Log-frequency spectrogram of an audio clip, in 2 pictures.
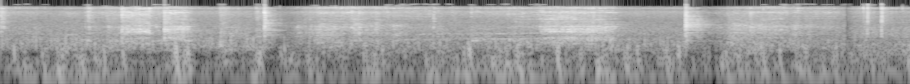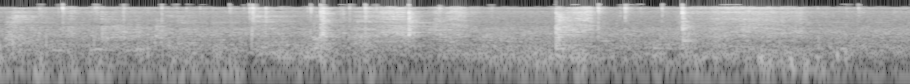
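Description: Irregular sharp knocks and clatter over a steady background din of a busy restaurant, with no one speaking close by.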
